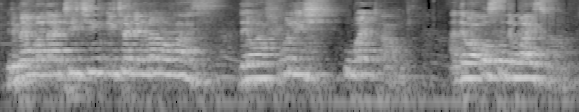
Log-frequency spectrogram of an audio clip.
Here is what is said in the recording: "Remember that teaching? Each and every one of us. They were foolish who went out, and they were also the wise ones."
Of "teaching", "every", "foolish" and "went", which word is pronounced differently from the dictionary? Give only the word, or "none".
every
